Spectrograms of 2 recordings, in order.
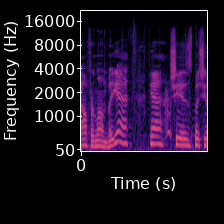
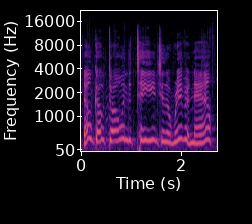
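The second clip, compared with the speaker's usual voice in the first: much higher mock British accent; hammed-up high British voice; British impression; 10 semitones higher than usual. Teasing Brits about tea in a high mock British accent. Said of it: "my British impression".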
